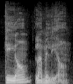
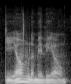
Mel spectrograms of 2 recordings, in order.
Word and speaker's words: Guillaume le Million: Guillaume le Million. Guillaume le Million. If it doesn't rhyme, you're not pronouncing it right.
